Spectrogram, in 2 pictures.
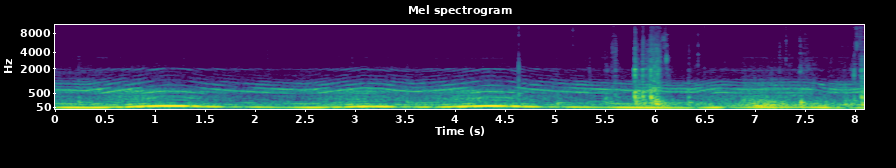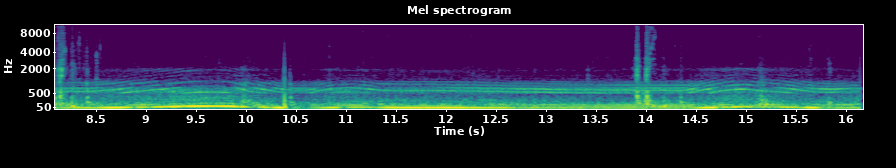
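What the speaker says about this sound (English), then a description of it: "I started having a noise, a really weird noise when I would accelerate." A 2015 Chevrolet Sonic with a failing alternator gives off a loud, steady whine over the engine as it accelerates, with the pitch rising and falling alongside the revs. No one speaks.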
